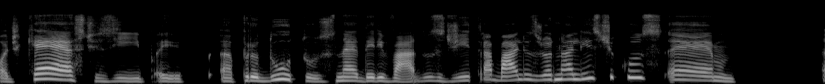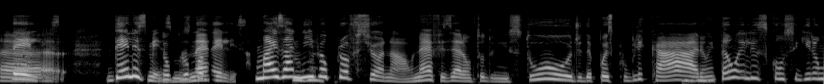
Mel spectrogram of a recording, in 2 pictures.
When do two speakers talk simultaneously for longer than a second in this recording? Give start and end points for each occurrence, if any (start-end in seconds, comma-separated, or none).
none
